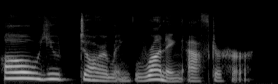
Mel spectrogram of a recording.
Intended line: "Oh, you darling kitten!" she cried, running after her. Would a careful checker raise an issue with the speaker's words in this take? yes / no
yes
